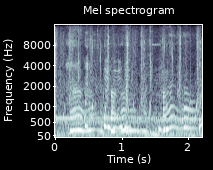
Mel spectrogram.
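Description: Cartoon soundtrack: light background music with one held note under wordless cartoon vocal sounds, and a light, regular clip-clop of comic footsteps.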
